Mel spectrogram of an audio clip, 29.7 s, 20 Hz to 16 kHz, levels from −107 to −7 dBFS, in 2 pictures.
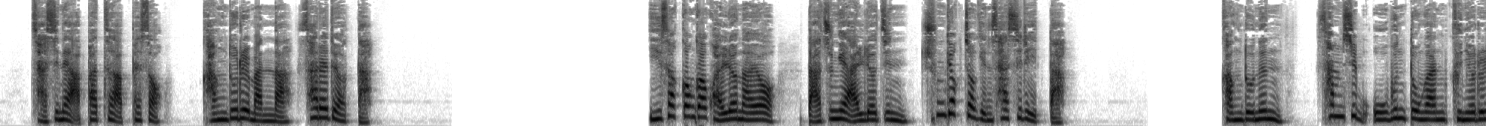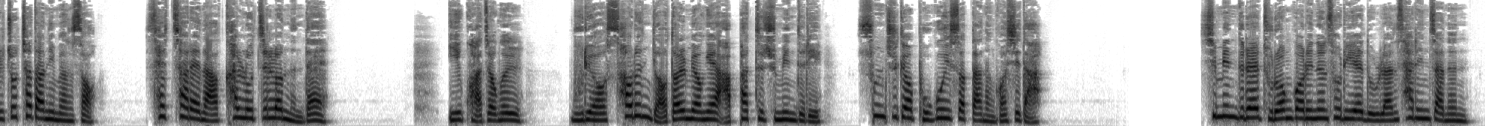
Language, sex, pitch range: Korean, female, 190-250 Hz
